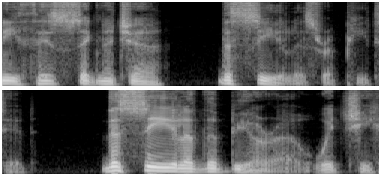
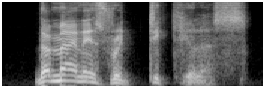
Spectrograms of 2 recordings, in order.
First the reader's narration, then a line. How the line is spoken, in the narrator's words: I shout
